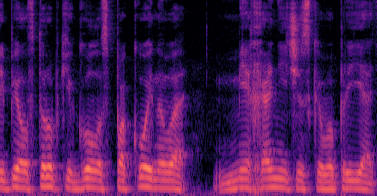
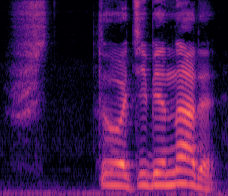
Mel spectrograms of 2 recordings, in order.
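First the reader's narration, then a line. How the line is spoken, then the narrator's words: Strained, forced words. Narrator (Russian): выдавил Никита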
